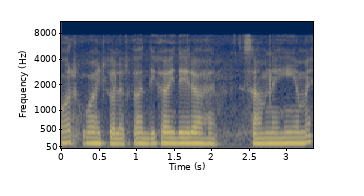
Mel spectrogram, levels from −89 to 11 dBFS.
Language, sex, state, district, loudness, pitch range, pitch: Hindi, male, Himachal Pradesh, Shimla, -14 LUFS, 135-140 Hz, 140 Hz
